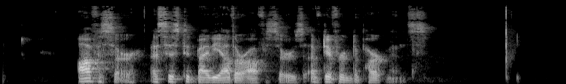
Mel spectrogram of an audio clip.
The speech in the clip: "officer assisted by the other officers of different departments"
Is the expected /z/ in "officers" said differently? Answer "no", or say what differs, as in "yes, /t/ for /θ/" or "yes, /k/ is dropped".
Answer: no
